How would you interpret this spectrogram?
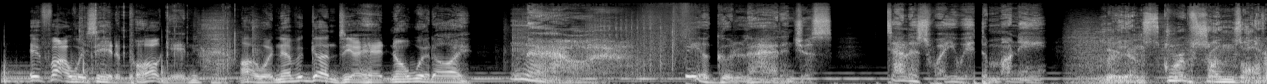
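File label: animation men video game, Voice Over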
